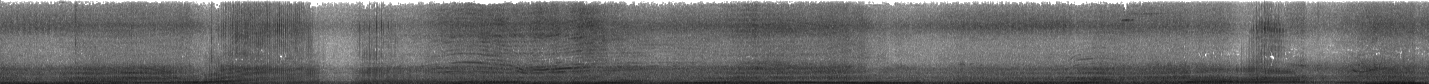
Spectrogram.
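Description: Mustangs accelerating hard one after another past the crowd, each engine revving up in pitch and dropping at the shifts before fading down the road.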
